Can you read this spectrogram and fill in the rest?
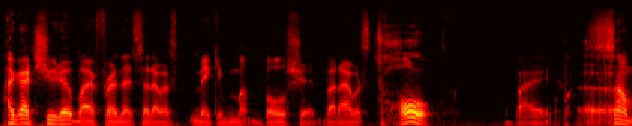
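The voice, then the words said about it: Rough, raspy voice. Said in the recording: “my voice is rough now”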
